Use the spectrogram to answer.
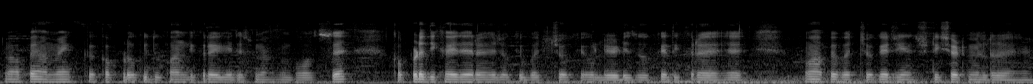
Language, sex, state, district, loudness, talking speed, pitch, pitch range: Hindi, male, Chhattisgarh, Kabirdham, -33 LUFS, 220 wpm, 110 Hz, 105-115 Hz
